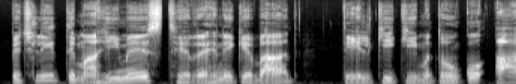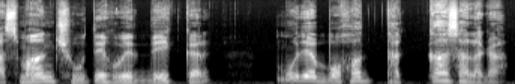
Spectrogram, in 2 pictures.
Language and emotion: Hindi, sad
